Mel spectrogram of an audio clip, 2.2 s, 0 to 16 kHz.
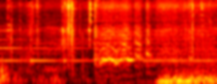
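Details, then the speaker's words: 2001 Dodge Ram 1500 after sitting about 18 months, quick crank then steady even idle at 700 rpm with no hunting or stalling, after an idle fix; owner suspects a bad valve causes occasional cold-start idle trouble. "so uh yeah see now it idles just fine it idles that oh oh battle now at 700 rpm and that's good"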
